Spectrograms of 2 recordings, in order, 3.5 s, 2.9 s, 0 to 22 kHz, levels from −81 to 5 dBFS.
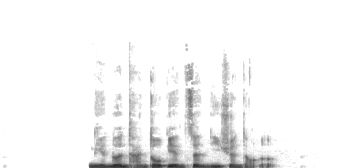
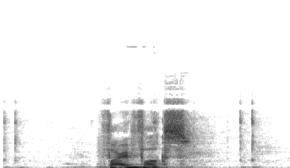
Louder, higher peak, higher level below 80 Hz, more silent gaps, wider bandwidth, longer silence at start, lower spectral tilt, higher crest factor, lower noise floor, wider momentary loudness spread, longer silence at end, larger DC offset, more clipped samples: second, -19 LUFS vs -12 LUFS; about the same, -4 dBFS vs -2 dBFS; second, -60 dBFS vs -46 dBFS; neither; first, 14 kHz vs 9.4 kHz; about the same, 0.9 s vs 1 s; first, -7 dB/octave vs -4 dB/octave; about the same, 18 dB vs 14 dB; first, -86 dBFS vs -56 dBFS; first, 13 LU vs 9 LU; second, 0.75 s vs 1 s; neither; neither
